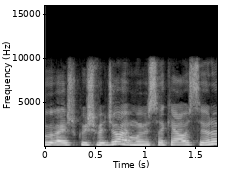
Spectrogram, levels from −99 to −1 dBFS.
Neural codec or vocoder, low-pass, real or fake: none; 9.9 kHz; real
